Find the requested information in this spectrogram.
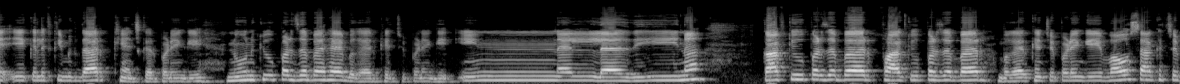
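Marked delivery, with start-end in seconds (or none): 4.7-7.1 Quranic recitation. Acted. Recites the word.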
